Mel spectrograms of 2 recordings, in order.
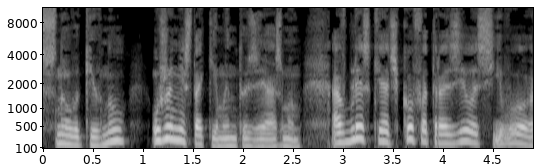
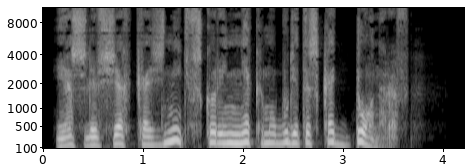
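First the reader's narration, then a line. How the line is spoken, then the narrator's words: Irritated grumble. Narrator (Russian): раздраженно буркнул император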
